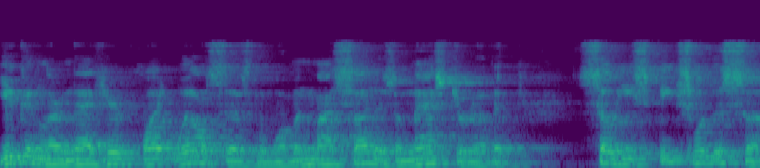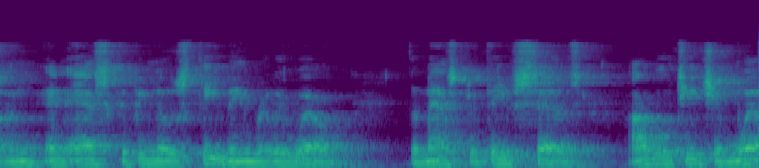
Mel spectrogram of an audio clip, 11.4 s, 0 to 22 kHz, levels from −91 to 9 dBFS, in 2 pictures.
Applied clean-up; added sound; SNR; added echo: none; none; none; reverberation time 0.9 s.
